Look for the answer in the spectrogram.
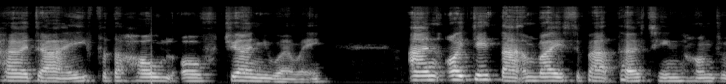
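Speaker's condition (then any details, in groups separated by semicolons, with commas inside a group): Motor neurone disease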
